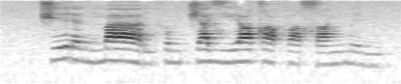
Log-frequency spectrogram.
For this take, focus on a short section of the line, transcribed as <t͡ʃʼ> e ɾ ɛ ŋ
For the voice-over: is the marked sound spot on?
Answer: no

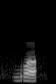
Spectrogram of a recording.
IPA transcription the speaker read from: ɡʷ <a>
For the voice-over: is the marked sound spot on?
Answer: no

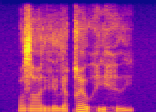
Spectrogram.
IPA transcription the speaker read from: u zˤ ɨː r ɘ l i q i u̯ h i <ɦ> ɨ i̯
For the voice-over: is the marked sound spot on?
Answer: no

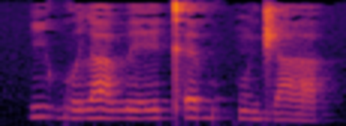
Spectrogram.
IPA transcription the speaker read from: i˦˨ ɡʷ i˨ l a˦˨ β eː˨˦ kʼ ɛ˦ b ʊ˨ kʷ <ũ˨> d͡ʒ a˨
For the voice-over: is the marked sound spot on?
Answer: yes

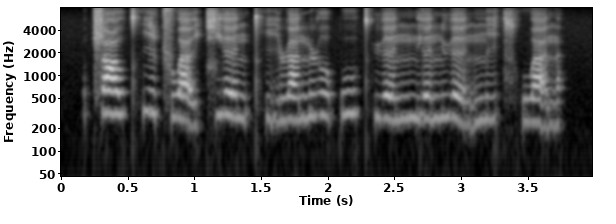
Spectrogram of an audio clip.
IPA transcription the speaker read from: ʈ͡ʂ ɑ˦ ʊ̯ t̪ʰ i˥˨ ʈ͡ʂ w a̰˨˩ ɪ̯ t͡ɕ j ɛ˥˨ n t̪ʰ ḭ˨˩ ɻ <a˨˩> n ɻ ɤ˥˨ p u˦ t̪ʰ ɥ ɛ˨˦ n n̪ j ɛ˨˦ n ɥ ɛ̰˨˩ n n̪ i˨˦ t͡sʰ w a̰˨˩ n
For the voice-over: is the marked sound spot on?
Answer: no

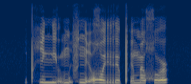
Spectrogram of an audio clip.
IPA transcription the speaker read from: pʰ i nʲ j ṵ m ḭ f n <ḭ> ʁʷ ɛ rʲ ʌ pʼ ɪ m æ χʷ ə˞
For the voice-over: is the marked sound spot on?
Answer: yes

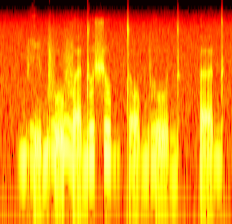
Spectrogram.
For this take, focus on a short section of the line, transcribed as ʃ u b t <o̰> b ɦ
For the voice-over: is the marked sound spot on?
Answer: yes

